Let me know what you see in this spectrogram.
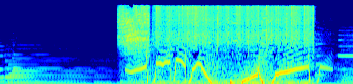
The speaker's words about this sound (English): Thanks, but they're already in the dishwasher. Is your dishwasher on? Yes, it is. I can't believe it. Your dishwasher is much quieter than mine. It's new.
